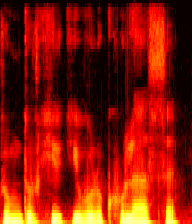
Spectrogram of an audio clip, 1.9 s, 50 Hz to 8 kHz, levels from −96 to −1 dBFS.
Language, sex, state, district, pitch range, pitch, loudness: Assamese, male, Assam, Kamrup Metropolitan, 105-120 Hz, 115 Hz, -15 LUFS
